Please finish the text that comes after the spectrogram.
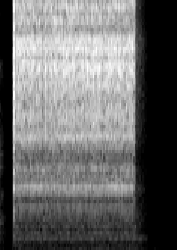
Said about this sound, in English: You hear that? That's the barbarism buzzer. Believe me, you'll be hearing a lot more of that one too.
